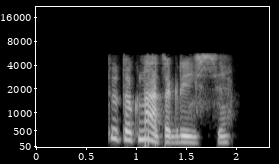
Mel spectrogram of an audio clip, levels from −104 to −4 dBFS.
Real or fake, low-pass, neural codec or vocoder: real; 5.4 kHz; none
